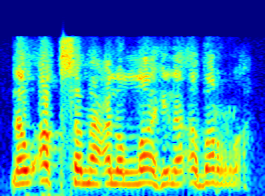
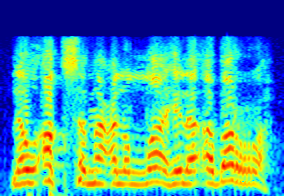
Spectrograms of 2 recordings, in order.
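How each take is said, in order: Both takes have the same delivery.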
